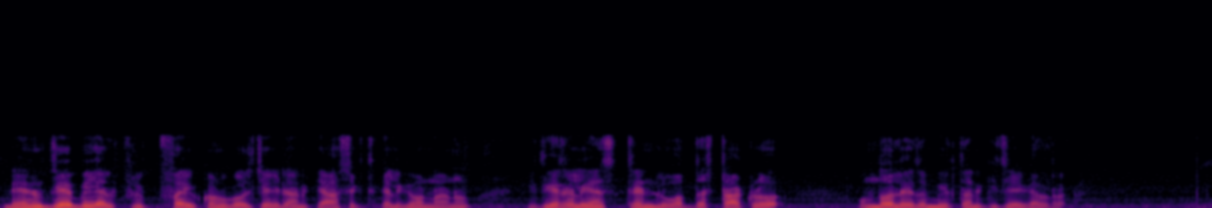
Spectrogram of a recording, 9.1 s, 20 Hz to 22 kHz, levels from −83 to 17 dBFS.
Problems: constant background noise, background conversations at intervals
